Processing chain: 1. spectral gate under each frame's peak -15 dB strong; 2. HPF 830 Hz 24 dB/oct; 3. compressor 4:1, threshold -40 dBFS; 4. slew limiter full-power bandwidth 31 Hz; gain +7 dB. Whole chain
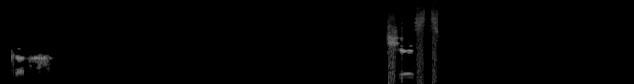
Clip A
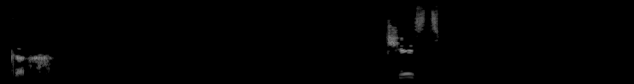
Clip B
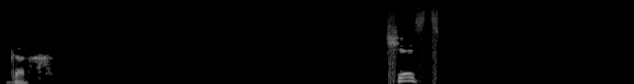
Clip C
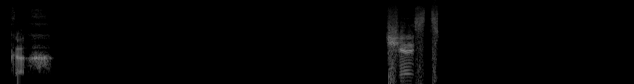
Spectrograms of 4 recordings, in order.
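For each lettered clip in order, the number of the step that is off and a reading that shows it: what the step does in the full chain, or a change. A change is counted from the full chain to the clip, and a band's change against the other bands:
4, distortion -5 dB; 2, momentary loudness spread change +1 LU; 1, 125 Hz band +2.0 dB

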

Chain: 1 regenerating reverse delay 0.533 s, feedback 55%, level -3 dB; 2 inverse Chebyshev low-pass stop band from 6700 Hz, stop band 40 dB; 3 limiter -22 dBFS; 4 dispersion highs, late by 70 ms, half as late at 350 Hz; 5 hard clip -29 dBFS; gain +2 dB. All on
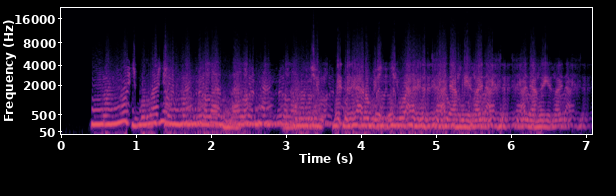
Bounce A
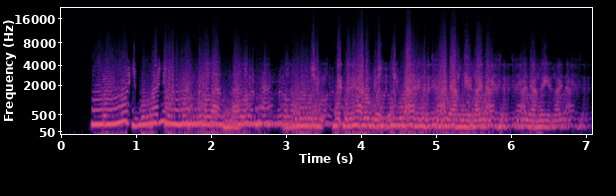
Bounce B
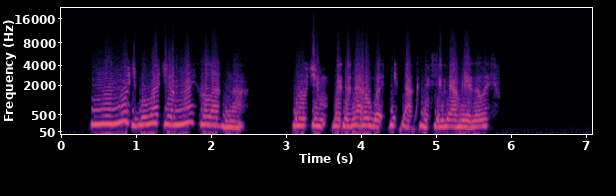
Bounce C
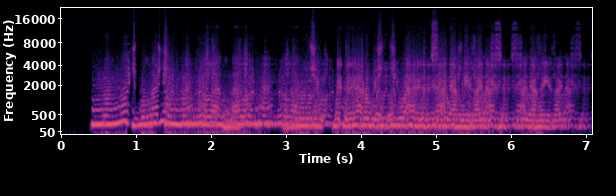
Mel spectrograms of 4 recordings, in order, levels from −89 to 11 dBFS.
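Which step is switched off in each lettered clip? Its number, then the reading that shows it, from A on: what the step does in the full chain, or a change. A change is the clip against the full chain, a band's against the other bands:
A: 3, mean gain reduction 2.0 dB; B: 1, crest factor change +1.5 dB; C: 2, 4 kHz band +3.0 dB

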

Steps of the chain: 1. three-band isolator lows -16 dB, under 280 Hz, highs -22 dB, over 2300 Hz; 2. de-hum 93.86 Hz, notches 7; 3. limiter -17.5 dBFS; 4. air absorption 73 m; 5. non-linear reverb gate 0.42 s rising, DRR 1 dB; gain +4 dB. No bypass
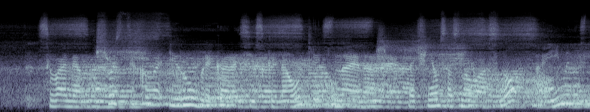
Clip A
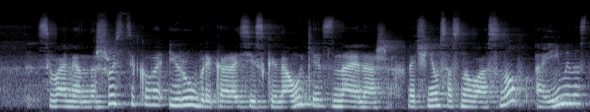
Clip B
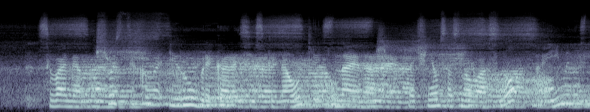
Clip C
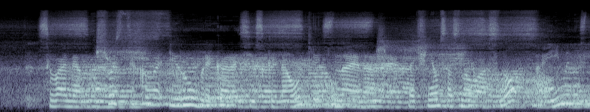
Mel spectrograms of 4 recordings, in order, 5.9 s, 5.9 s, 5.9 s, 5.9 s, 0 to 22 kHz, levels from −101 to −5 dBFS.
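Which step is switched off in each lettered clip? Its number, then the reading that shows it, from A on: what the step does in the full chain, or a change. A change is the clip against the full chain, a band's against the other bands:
5, momentary loudness spread change +3 LU; 3, momentary loudness spread change +1 LU; 4, 8 kHz band +7.0 dB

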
